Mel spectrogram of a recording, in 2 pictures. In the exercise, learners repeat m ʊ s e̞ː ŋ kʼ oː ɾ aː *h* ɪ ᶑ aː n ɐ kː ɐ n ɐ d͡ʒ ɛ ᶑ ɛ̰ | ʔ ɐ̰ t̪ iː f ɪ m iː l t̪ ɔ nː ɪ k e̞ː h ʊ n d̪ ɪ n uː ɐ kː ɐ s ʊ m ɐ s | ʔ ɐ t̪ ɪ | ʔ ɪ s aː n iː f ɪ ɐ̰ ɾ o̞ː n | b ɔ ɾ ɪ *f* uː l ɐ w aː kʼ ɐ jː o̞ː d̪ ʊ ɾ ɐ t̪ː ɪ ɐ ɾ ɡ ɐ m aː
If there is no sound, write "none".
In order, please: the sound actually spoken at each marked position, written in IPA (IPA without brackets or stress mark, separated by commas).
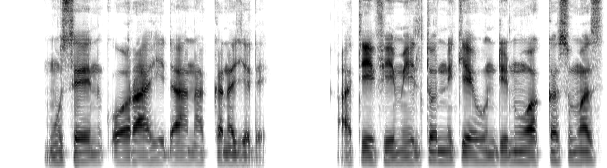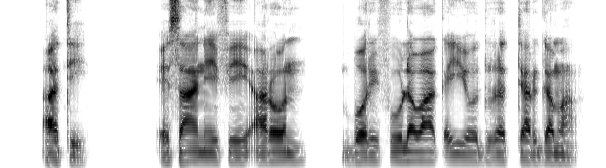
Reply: h, f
